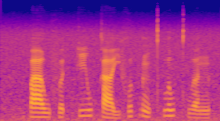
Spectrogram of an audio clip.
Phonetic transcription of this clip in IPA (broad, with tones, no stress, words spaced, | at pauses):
paː˧wfɵ˨˥t̚kiː˥w kaː˨˩jfʊ˥k̚ɐ˨ŋ kʷʰɐ˥wkʷʰɐ˨n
